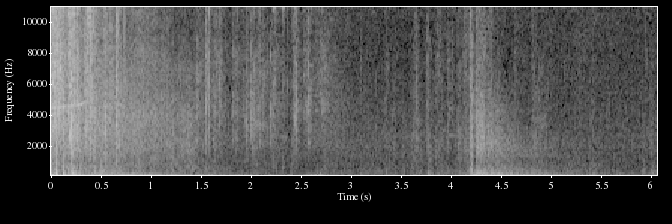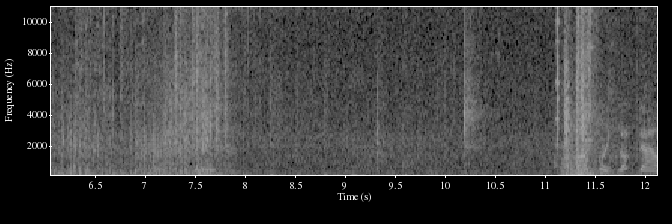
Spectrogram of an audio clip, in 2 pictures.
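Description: Semtex grenade blasts in Call of Duty Black Ops 6 multiplayer, a sharp boom at the start and another a few seconds later, then a third near the end, with announcer voice lines between them.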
